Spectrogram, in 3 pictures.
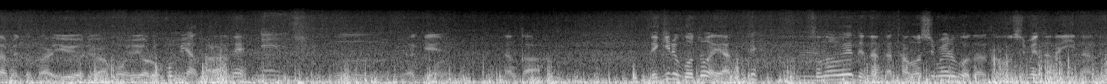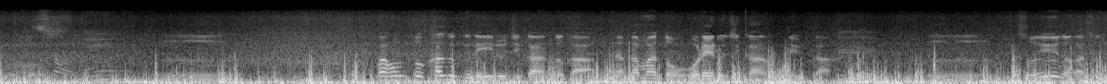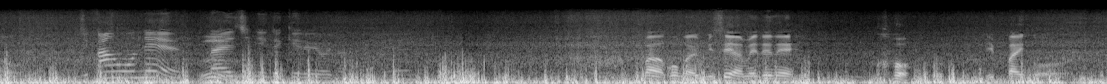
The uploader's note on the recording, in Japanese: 今回は糸島の芥屋の大門（けやのおうと）での収録。波の音で少し聴きづらくなってます。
